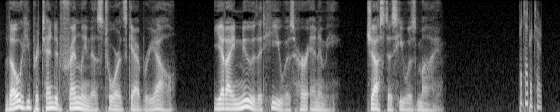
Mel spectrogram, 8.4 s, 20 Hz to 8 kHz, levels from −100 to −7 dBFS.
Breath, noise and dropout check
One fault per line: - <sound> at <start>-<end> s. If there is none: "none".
- chirp at 7.8-8.2 s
